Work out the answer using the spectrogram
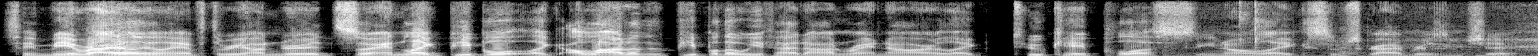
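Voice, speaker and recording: A man's voice: mid-range voice, lively intonation, a little fast, hardly any pauses, no room sound. A young adult man hosting a casual paranormal chat, swearing and laughing often. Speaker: podcast host.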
